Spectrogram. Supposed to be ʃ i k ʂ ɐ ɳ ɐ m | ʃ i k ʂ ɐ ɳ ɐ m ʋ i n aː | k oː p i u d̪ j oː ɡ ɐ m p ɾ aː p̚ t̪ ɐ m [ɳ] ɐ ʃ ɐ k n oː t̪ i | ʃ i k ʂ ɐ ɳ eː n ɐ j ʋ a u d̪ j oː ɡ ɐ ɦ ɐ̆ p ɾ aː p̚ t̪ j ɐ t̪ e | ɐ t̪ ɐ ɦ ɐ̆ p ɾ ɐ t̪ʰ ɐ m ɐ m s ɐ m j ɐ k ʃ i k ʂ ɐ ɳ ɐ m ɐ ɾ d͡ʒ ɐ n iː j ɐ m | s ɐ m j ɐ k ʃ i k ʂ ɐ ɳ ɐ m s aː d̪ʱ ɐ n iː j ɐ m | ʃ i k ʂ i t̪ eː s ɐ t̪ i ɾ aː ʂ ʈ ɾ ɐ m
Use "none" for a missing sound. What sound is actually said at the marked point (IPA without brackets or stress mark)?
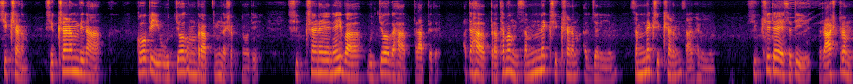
n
